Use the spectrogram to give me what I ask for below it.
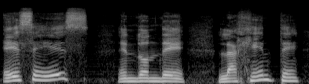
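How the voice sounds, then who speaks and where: A man speaking Spanish with a Mexican accent, on a radio show where he talks about medicine. He tells the story with lively energy and acts out the lines of the people in it. His voice sits a bit high, recorded dry and close in a studio. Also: drawn-out words, dry recording. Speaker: radio show host, surgeon.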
